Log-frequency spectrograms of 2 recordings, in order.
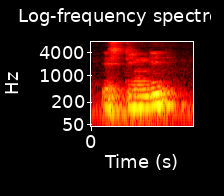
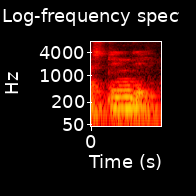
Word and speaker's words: stingy: सही से इसका प्रोनाउंसिएशन लिखना है स्टिंजी, स्टिंजी, स्टिंजी।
